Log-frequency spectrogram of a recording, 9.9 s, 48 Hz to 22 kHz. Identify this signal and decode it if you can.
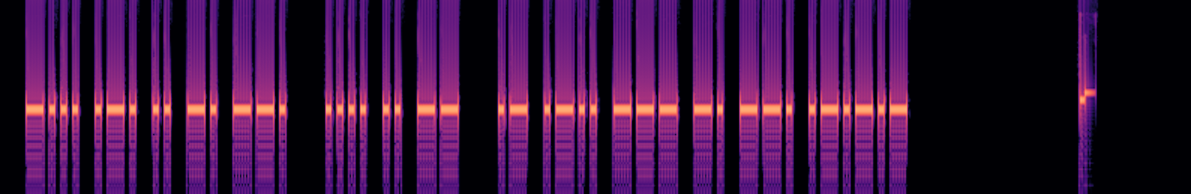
Morse code, heard as a keyed tone, about 25 wpm, 700 Hz. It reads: BRING HIM ALONG.
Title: Sentences from Top 1000 Words - Review Part 3 - 25wpm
